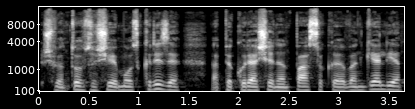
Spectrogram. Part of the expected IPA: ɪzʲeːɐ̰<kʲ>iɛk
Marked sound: incorrect: pʲ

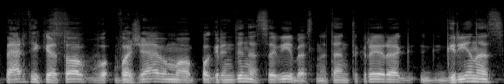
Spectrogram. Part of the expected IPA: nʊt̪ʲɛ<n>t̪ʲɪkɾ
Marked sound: correct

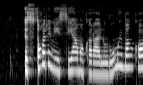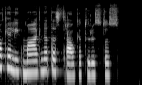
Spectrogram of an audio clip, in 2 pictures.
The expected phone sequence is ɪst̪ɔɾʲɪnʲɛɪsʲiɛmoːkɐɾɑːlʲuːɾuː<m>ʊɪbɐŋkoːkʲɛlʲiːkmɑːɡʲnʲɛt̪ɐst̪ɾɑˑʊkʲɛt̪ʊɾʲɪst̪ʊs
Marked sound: correct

